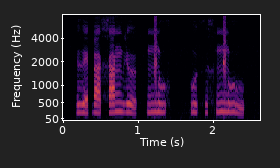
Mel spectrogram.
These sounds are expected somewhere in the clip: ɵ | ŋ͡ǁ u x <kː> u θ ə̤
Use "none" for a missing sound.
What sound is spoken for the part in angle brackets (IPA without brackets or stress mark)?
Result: kː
